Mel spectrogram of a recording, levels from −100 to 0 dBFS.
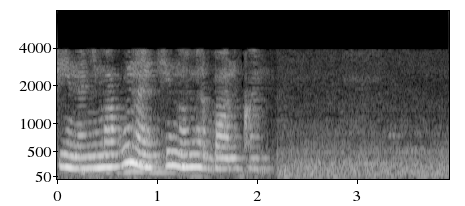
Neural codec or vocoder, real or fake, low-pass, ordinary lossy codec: none; real; 7.2 kHz; AAC, 16 kbps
